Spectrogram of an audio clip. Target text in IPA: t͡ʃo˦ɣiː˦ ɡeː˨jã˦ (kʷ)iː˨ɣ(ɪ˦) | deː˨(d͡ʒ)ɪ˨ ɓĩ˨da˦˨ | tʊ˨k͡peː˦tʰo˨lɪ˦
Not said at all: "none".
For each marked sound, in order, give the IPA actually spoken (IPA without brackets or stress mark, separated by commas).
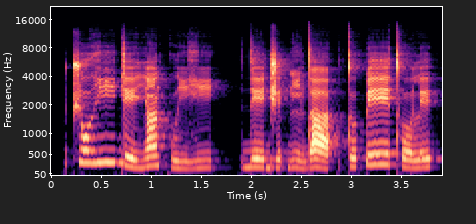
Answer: kʷ, i˦, d͡ʒ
